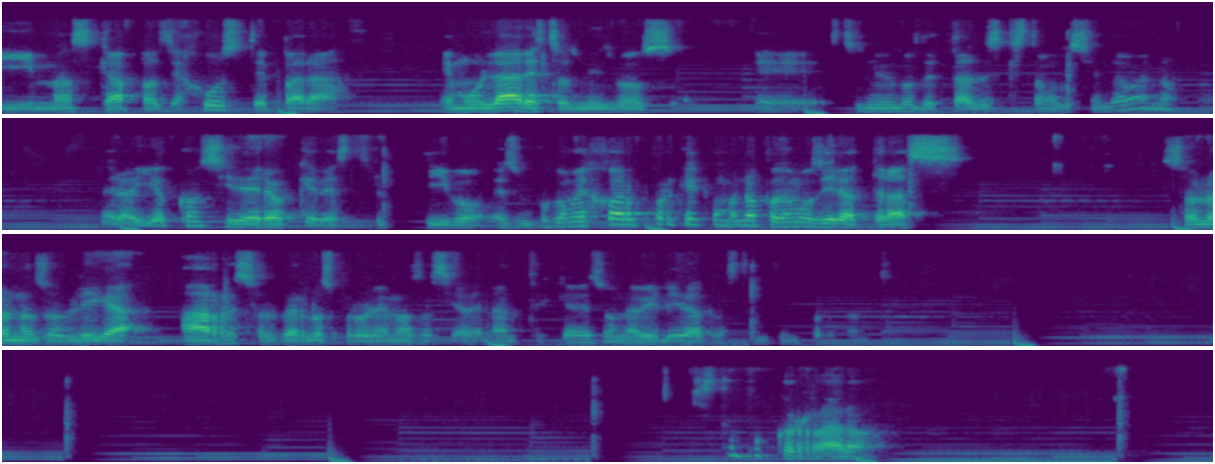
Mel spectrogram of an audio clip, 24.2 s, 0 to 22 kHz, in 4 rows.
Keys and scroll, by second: 0.4 o, 2.9 z, 3.6 z, 5.5 h, 12.7 super+l, 17.5 z, 20.0 z, 21.1 v.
